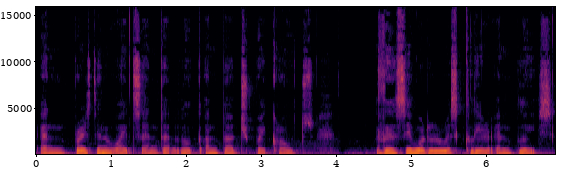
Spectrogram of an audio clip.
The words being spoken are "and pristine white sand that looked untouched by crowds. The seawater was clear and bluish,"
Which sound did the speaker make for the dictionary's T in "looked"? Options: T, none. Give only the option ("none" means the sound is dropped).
none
